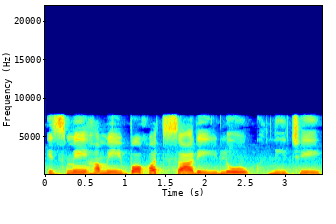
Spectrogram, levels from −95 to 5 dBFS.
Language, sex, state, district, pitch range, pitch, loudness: Hindi, female, Punjab, Fazilka, 220-240 Hz, 230 Hz, -16 LUFS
